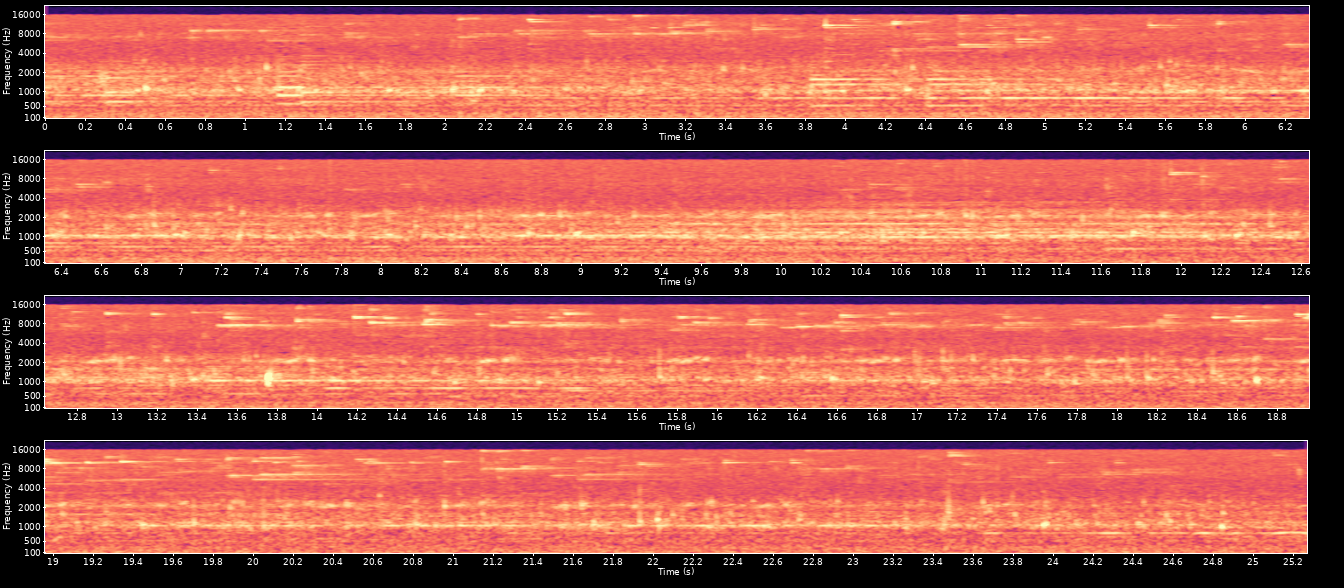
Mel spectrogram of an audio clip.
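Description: Water splashes steadily down a small waterfall.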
